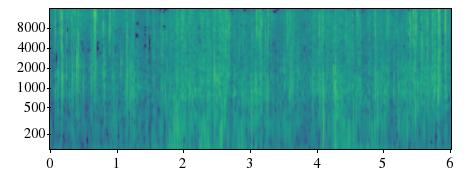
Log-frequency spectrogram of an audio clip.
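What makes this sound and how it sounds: Fingertips squeeze and crinkle a full plastic bag of cotton balls with an orange label, making a dense stream of crisp, bright crackles and crunches. The rustling runs continuously for about six seconds, with sharper, louder crinkles near the start and end.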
